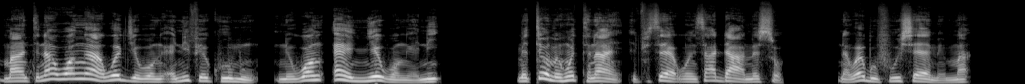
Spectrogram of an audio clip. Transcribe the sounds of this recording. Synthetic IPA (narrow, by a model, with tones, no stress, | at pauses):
mã˨n˨tʰɪ˨nã˦wɔ̃˦na˨wɔ˦æ˦d͡ʑe˨wɔ̃˨næ˨nĩ˦fæ˦kʰu˦mũ˨ | nɪ̃˨wɔ̃˦næ˦˨ɲe˦wɔ̃˨næ˨nĩ˦ | mɪ̃˨tʰɪ˦wmɪ̃˨ɦʊ̃˦tʰɪ˨nã˦˨ne˨fi̥˨sɛ˦˨wɔ̰̃˨n̩˨sa˦daː˦˨mɪ̃˦sʊ˨ | nã˨wɔ˦æ˦bu˨fu˦ɕɛ˦˨mɪ̰̃˨˦mːã˦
